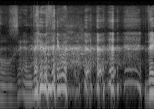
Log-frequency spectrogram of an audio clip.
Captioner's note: laughter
